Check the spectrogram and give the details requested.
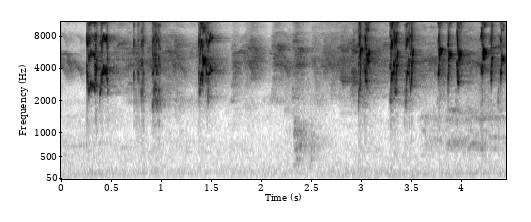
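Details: Juvenile lovebird practising its song, giving piercing high chirps and rasping squeaks in uneven bursts, with a quieter buzzy stretch in the middle before fast clustered notes resume.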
